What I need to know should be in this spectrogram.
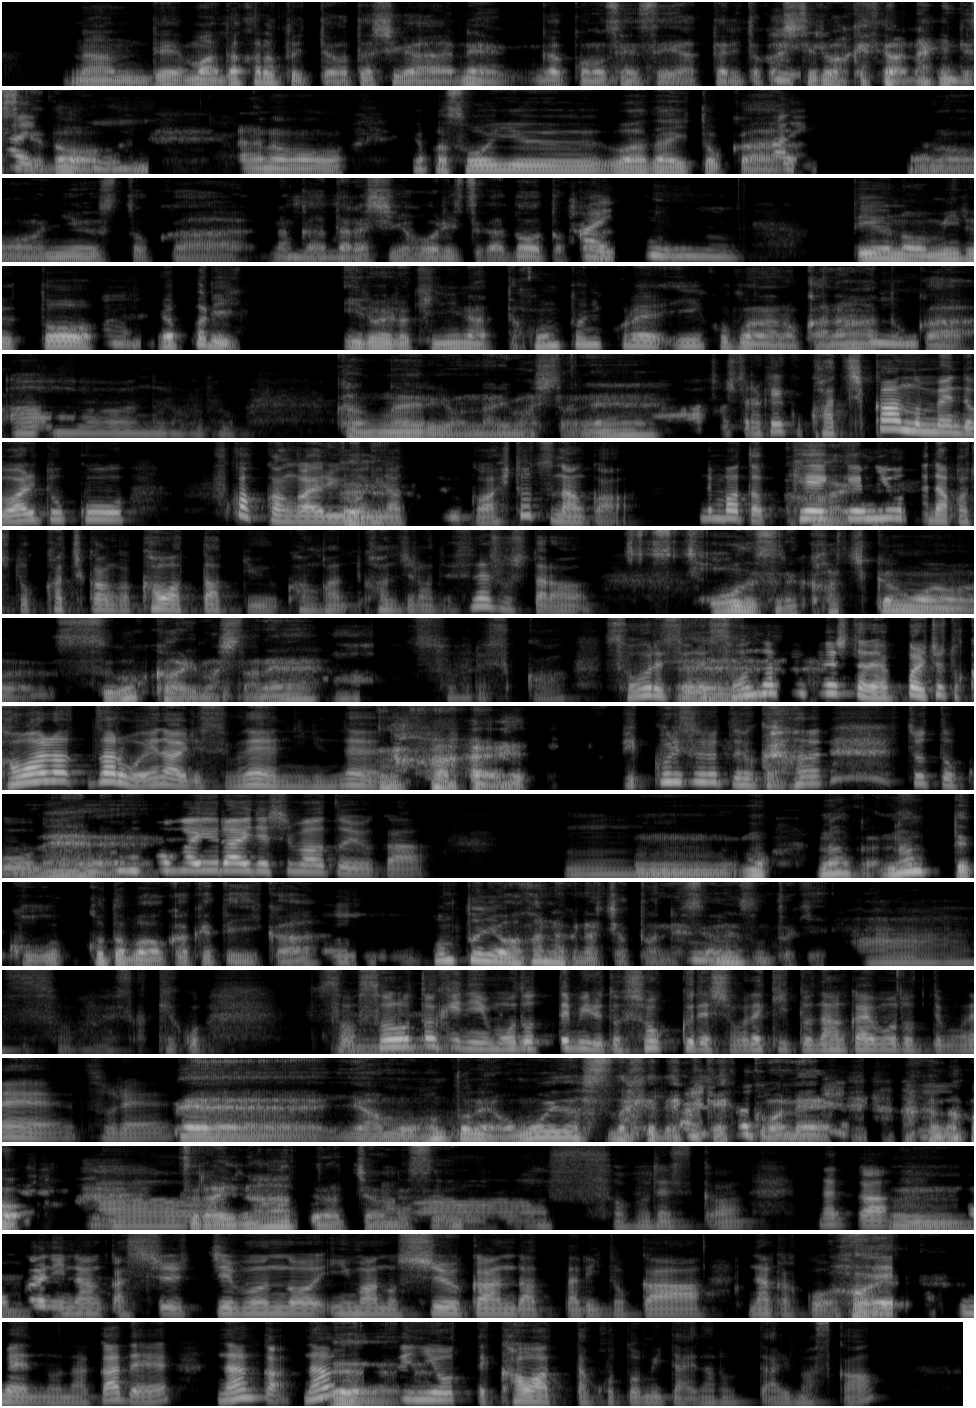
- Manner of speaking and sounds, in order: other background noise; laughing while speaking: "してるわけではない"; laughing while speaking: "ん、はい"; chuckle; laughing while speaking: "思い出すだけで"; chuckle; unintelligible speech
- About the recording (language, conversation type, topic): Japanese, podcast, 旅をきっかけに人生観が変わった場所はありますか？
